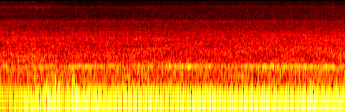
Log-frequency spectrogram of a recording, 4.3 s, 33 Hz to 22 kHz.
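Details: Land Rover Series 2a first start after engine rebuild, temperature coming up, no leaks seen: even, steady idle with constant low hum and faint fixed tone, no knocks or misses; smooth and healthy.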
